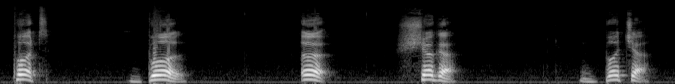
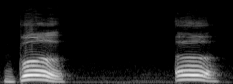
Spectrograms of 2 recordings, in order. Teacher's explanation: it's nearly what we said a schwa nearly but we will not classify it as a schwa because it is a longer sound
